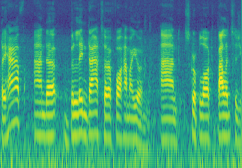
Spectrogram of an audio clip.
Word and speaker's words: Homayoun: Hello, hello, back again and playing, well, casting a game between, I just found out how to pronounce his name, it's Homayoun and Total Scrubblord in Division 5.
